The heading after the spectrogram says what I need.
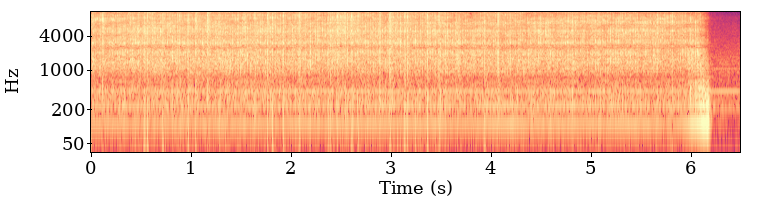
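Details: Lincoln tombstone stick welder found discarded roadside, new stinger, improvised ground clamp, 6011 rod at about 135 A: steady crisp frying crackle over low transformer hum until arc breaks; healthy, stable arc.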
